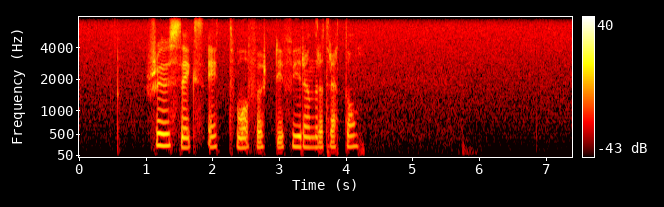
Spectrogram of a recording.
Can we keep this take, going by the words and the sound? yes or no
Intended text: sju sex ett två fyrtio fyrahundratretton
yes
